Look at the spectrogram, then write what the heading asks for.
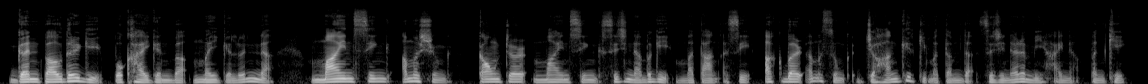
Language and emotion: Manipuri, neutral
